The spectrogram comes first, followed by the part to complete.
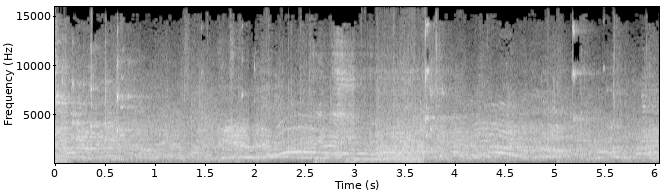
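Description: Basketball game in a gymnasium: the ball being dribbled on the hardwood court and sneakers squeaking, mixed with players' and spectators' voices echoing in the hall.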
